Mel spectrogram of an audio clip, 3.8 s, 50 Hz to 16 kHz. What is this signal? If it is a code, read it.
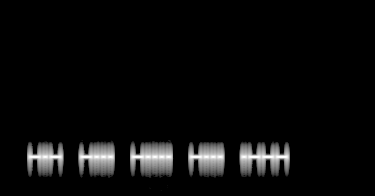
Morse code, heard as a keyed tone, about 34 wpm, spaced as for 25 wpm, 700 Hz. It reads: KB6BJ
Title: USA Call Signs - 5 Characters - 2x Character Spacing - 35wpm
